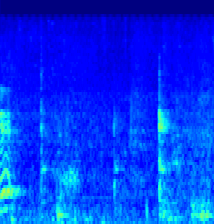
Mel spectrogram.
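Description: Ground elk meat sizzling as it browns in a frying pan, with a few light knife taps on plastic cutting boards as peppers are sliced.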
